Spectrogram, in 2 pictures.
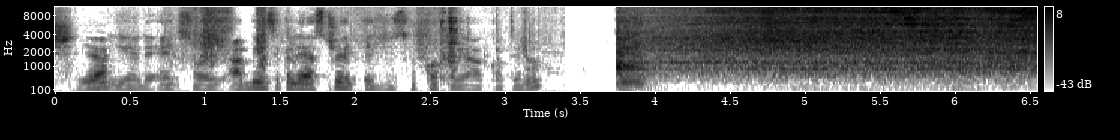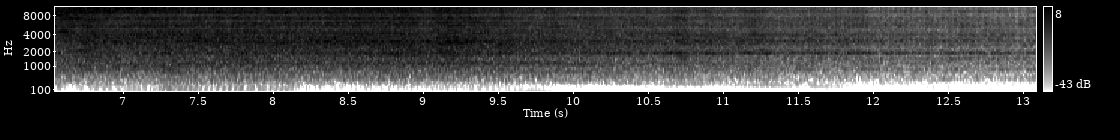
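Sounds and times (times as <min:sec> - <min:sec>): circular saw cutting wood: 0:03.8 - 0:13.0.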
